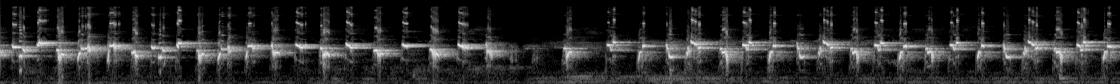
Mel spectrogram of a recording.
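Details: Sooty-headed bulbul in a long fighting-style song: a rapid stream of bubbly, slurred whistled notes, with one brief pause midway before the fast, chattering run resumes.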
